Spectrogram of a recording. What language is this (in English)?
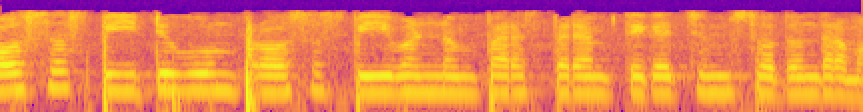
Malayalam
